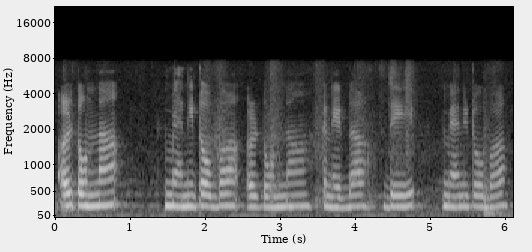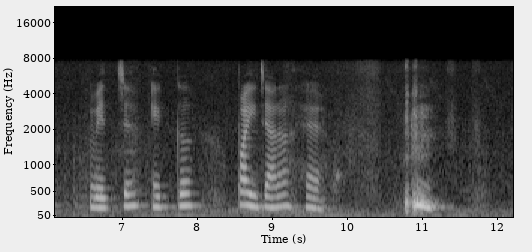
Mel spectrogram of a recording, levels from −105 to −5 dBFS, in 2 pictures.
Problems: none marked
